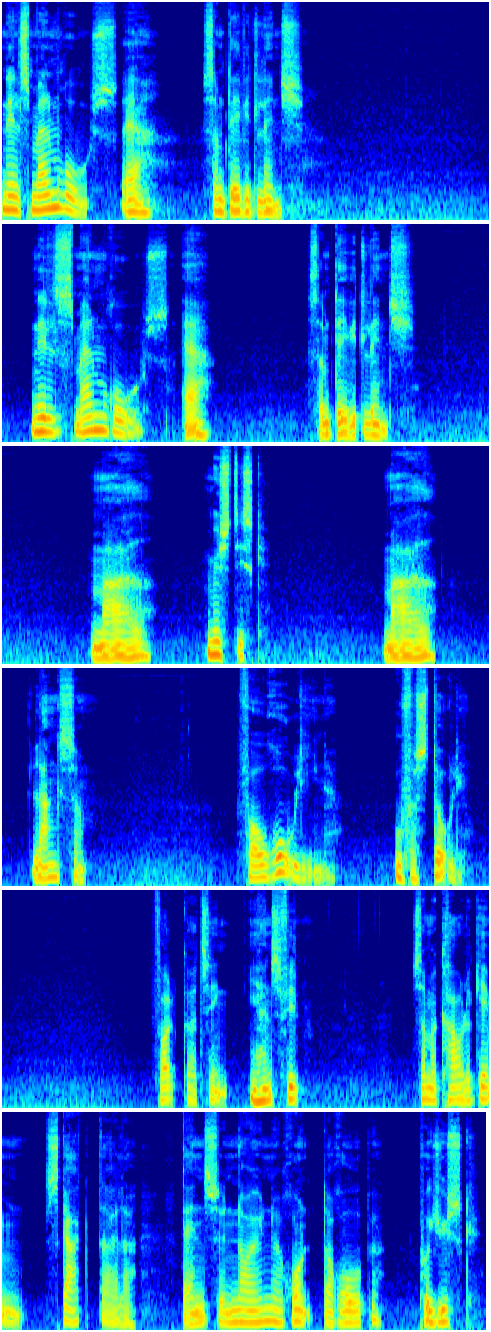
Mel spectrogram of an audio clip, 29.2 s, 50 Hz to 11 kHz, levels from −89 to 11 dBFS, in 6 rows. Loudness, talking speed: -23 LUFS, 75 wpm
